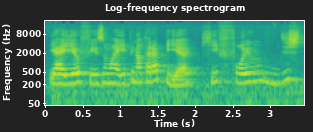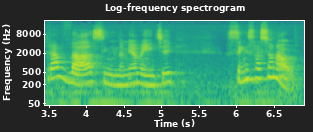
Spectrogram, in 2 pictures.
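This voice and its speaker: A woman with a voice on the high side speaks a little slowly, with vocal fry, over a faint hiss or hum. In her 20s and carrying a Pernambuco accent in Brazilian Portuguese, this beauty pageant winner is guesting on a casual podcast, reflecting at length in run-on stretches and often adding "né?".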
